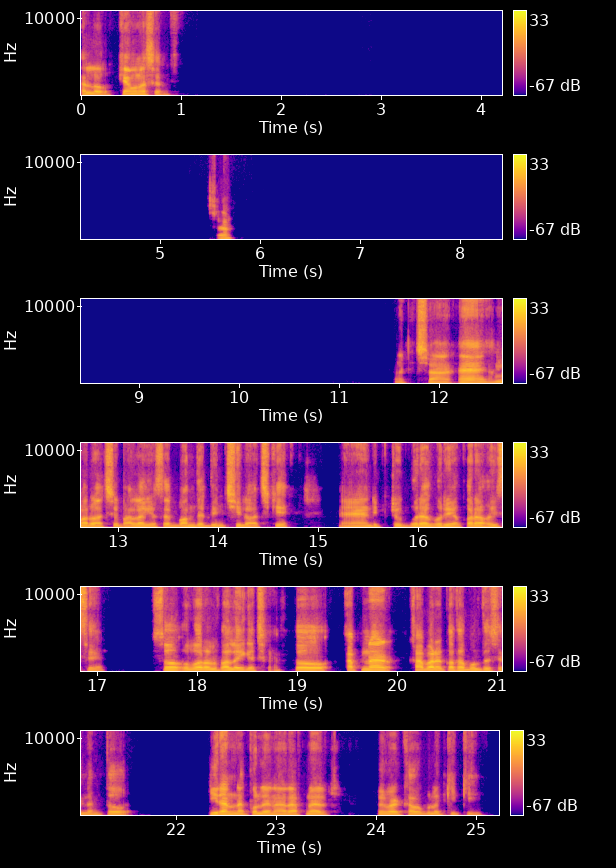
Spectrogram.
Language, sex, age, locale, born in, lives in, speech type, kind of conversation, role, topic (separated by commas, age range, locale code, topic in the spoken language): Bengali, male, 20-24, bn-BD, Bangladesh, Bangladesh, conversation, unstructured, none, আপনার সবচেয়ে প্রিয় খাবার কী এবং কেন?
